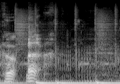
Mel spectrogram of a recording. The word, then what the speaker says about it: Kahuku: Look at this. Kind of like closer to actual Hawaiian pronunciation. Kahuku.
